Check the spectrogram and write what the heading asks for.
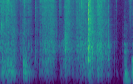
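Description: Clear plastic packaging bag crinkling as it is handled, an irregular crackle that dies away briefly near the end.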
